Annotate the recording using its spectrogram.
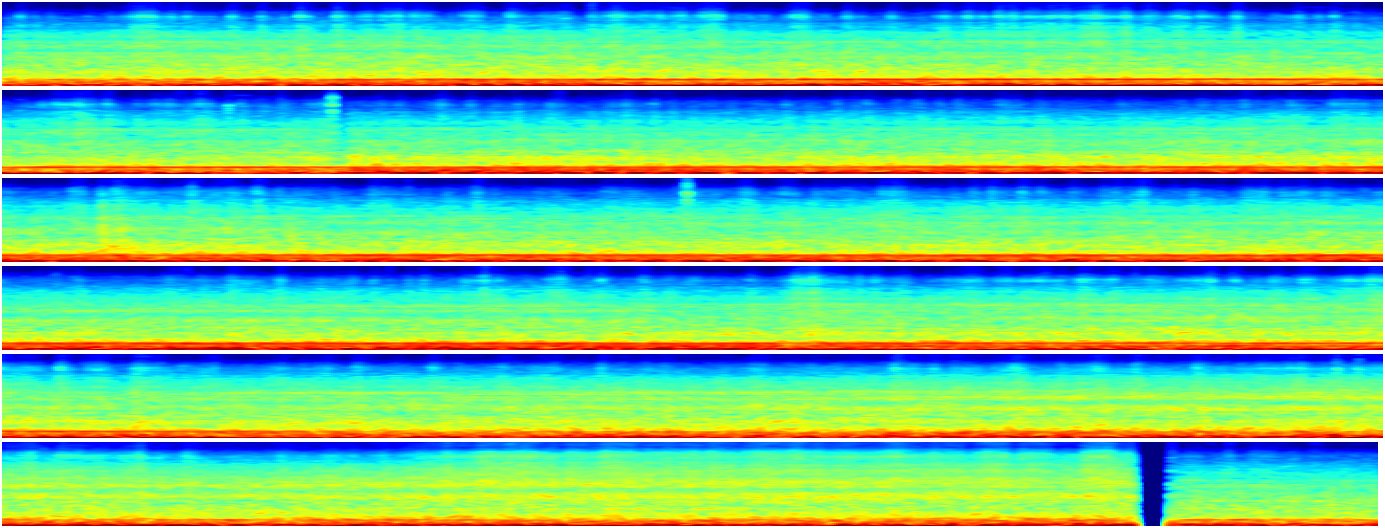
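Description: Engine drone and road noise of a moving vehicle, heard from on board as it drives along a highway. The steady engine hum rises a little in pitch about six seconds in and fades into the general road rumble after about twenty seconds.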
